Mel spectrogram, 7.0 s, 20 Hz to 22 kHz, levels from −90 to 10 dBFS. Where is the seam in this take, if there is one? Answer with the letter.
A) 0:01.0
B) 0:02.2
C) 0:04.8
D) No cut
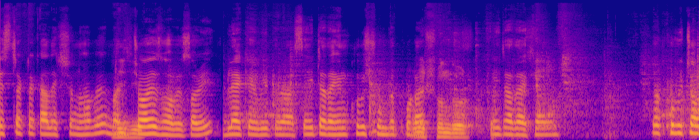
B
